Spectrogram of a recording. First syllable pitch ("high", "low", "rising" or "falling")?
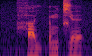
low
